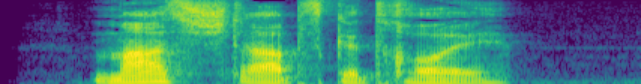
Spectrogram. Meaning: to scale, true to scale
- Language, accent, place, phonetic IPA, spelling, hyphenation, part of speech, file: German, Germany, Berlin, [ˈmaːsʃtaːpsɡəˌtʁɔɪ̯], maßstabsgetreu, maß‧stabs‧ge‧treu, adjective, De-maßstabsgetreu.ogg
